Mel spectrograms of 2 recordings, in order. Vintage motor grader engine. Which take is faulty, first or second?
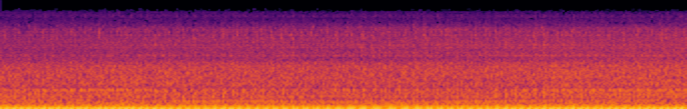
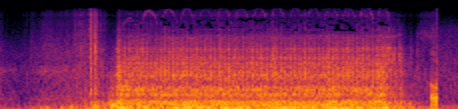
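second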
